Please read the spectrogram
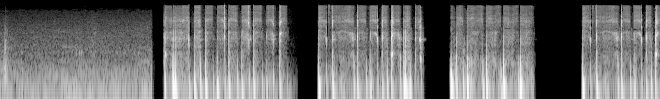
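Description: Marker writing: quick scratchy strokes with small squeaks, in bursts broken by short silences, starting about a second and a half in as the logo lettering is drawn. Before that, only a faint low hum.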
